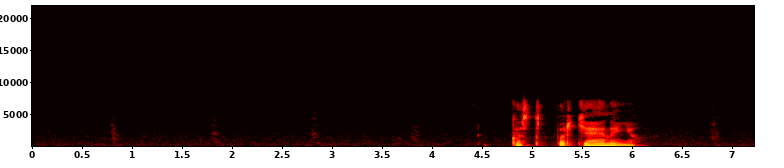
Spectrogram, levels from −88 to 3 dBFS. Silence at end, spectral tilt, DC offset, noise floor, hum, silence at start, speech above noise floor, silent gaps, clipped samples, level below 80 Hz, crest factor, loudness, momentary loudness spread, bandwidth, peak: 1.2 s; -7 dB/octave; under 0.1%; -78 dBFS; none; 4.8 s; 47 dB; none; under 0.1%; -72 dBFS; 22 dB; -33 LUFS; 10 LU; 7.6 kHz; -16 dBFS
